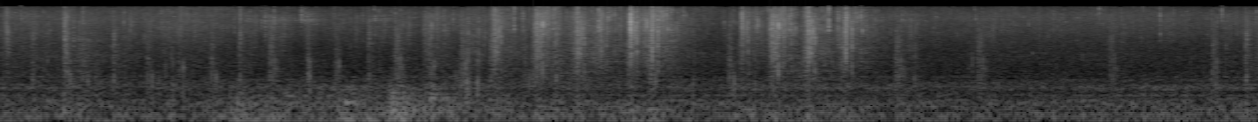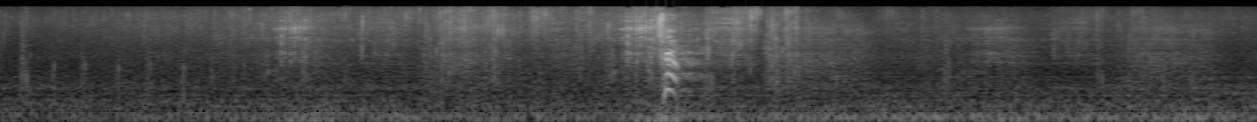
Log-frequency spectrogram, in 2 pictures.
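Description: A low rumbling drone hums steadily.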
